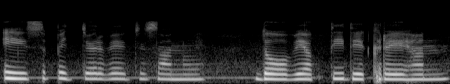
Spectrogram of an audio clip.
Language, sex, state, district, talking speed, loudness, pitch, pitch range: Punjabi, female, Punjab, Kapurthala, 120 wpm, -18 LUFS, 250 Hz, 240-270 Hz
